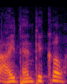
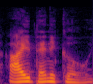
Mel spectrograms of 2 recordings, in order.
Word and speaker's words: identical: N 다음에 T 발음을 잘 안 해요. 누가? 미국 사람들. 그래서 발음을 identical 하셔도 되지만 뭐라고도 많이 한다? identical 이렇게도 많이 씁니다. 똑같은.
